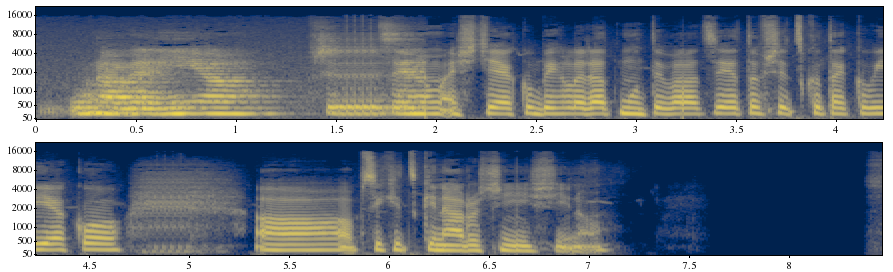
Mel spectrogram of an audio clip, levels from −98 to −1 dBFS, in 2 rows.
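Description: From the start until 1.95 s, the close microphone's signal is missing, and the recording most likely falls back to a distant microphone. The speech sounds roomy and hollow, with thinner bass, and background noise sits roughly 30 dB below it. The level barely changes. The sound snaps back to close and dry just before "ještě jakoby hledat".

Repeated buffers follow whenever fresh audio arrives late and the device replays its last 40 ms block, with a hard join at each repeat. From 1.56 to 1.72 s one block plays four extra times, giving a quick rattling stutter. From 3.24 to 3.28 s, between "ještě jakoby hledat" and "je to všechno takový", a single repeat is heard as a brief hitch. From 4.84 to 5.0 s, right after "to všechno takový jako", another stutter with four extra plays follows. A final single repeat falls at 6.64 to 6.68 s.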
